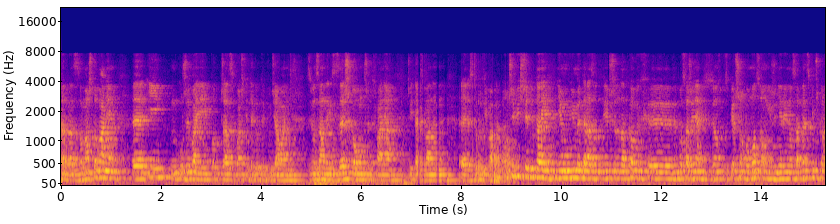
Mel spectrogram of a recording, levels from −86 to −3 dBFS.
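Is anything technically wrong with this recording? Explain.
Yes. Repeated packet loss (robotic sound) occurs from 7.12 to 7.72 s and again from 8.08 to 9.19 s. Packets arrived late or not at all in quick succession, and each hole was patched by extending the preceding sound. The first stretch has six gaps, the longest about 41 ms, with roughly 29% of it synthesised. The second has eight shorter gaps of up to 22 ms, with about 13% filled. Both come across as choppy, clipped-off sound.

Short concealed packet loss follows at 9.57–9.61, 10.71–10.75, 10.93–10.97 and 11.13–11.16 s. In each case about 20 ms never reached the decoder in time, so the receiver continued the last sound and then blended back in. Each one is a brief smear or wobble. The call path's band limit, with nothing above 8 kHz, fits the G.722 codec.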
